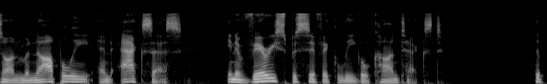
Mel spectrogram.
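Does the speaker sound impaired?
No.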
